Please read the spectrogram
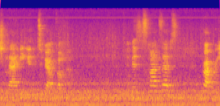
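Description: A woman speaking, distant and hard to make out, in two short stretches near the start and about three seconds in, over a loud, steady low rumble.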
